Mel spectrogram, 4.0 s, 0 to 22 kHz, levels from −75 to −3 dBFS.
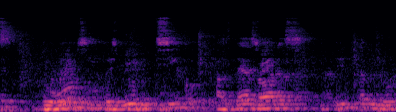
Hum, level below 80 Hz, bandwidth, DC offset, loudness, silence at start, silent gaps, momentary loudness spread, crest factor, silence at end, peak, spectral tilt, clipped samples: none; -58 dBFS; 11.5 kHz; under 0.1%; -35 LUFS; 0 s; none; 10 LU; 16 dB; 0 s; -18 dBFS; -6.5 dB/octave; under 0.1%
